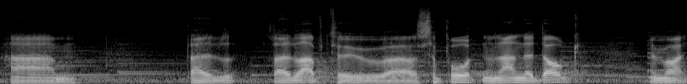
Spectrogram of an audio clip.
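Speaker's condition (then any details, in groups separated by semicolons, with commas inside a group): Motor neurone disease; hand onset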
